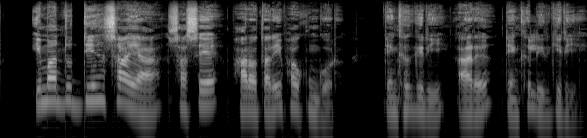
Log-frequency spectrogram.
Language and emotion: Bodo, neutral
